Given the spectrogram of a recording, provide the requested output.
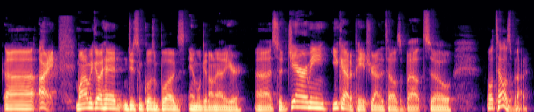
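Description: Man, game master, casual, rambling, filler-heavy, mid pitch. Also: lively intonation, fast talker, darkish tone.

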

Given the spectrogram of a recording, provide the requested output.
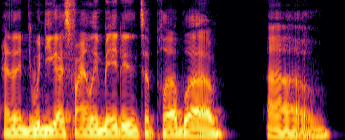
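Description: A man's voice: lowish voice, steady tone, moderate pace, gravelly, darkish tone. A man hosting a casual podcast chat, laid-back and rambling with lots of fillers. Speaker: podcast host. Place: car.

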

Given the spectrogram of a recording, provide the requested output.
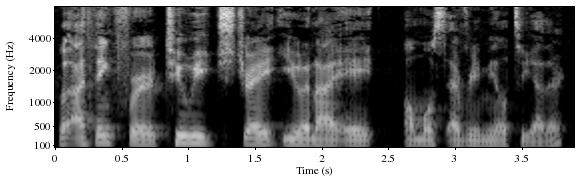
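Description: A man's voice: lowish voice, fairly quick, no room sound, studio quality. A man hosting a podcast, casually introducing his guest with some fillers. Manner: warm, praising introduction with fillers. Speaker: podcast host.

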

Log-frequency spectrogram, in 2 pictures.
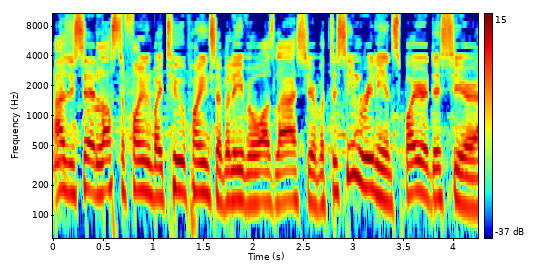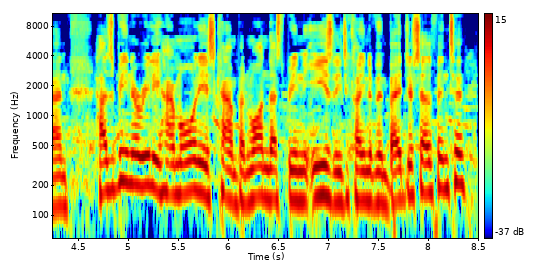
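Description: A man's voice: fairly high pitch, fast talker, hardly any pauses, a bit bright. A man with an Irish accent conducting a post-match interview as a sports reporter. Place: outdoors at a sports ground.

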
